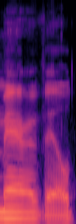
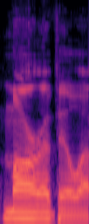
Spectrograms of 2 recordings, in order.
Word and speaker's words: Maryville: So after the show, it was in a cool little venue in Maryville, Tennessee. Maryville, I was told.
